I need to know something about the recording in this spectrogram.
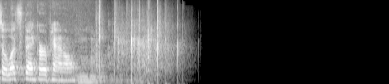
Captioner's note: audience applause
